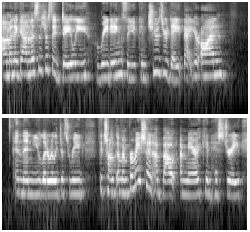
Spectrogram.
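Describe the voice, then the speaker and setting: Raising and projecting her high-pitched voice, a woman speaks at a fairly quick pace with fairly even intonation over noticeable background noise. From French Polynesia (Tahiti). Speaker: homeschooling mom and naturopath vlogger. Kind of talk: casual vlog talk to camera. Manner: hesitant, many fillers.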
